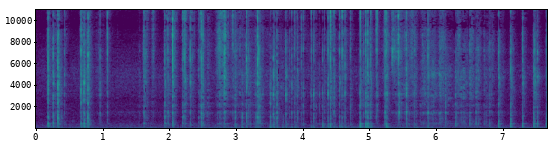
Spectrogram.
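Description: Fingertips tap rapidly on the lid and body of a plastic Lysol disinfecting wipes canister tilted in the hands. The result is a dense, uneven run of short, dry, hollow plastic knocks and clicks. Each one dies away almost instantly, with most of the weight in the low end over a faint soft background.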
